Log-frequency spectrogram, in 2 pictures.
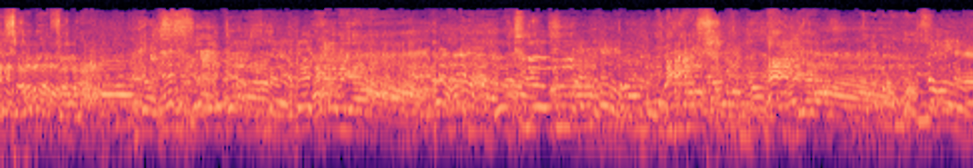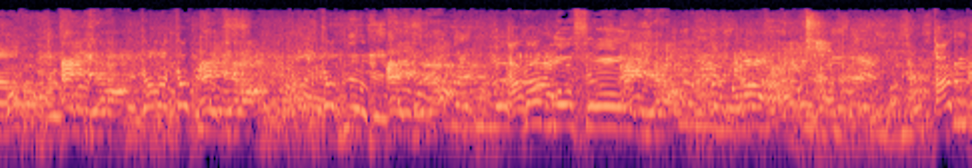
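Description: A man speaking loudly and without pause, with other voices overlapping in the background.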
